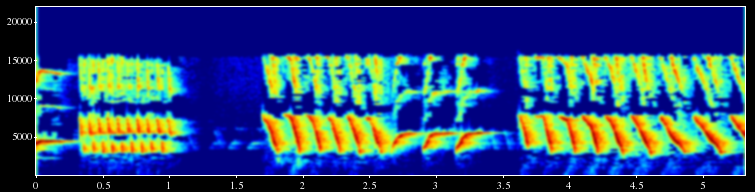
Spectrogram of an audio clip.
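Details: Pet Gloster canary song for training: a buzzy rolled trill, a brief pause, then fast series of bright downslurred whistles repeated several per second, stopping briefly before another rapid tour.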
